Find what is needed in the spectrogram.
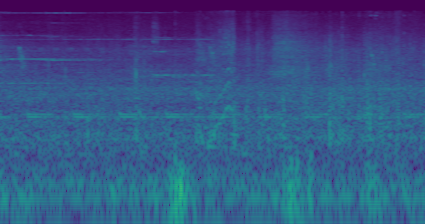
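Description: Diesel locomotive hauling a rake of passenger coaches as it rolls slowly into the station: a steady engine rumble with wheel and rail noise.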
